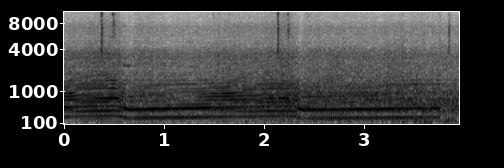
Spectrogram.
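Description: A McLaren 750S supercar engine downshifting, loud and close from inside the cabin, with a steady droning note that drops in pitch in two clear steps as gears change.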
